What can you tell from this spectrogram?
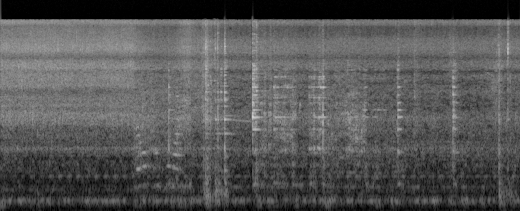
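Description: Hot oil sizzling as deep-fried soya chaap pieces are scooped out with a steel spoon. From about two seconds in, scattered metal knocks and clinks of the spoon against the steel pot and bowl ring out over the fading sizzle.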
